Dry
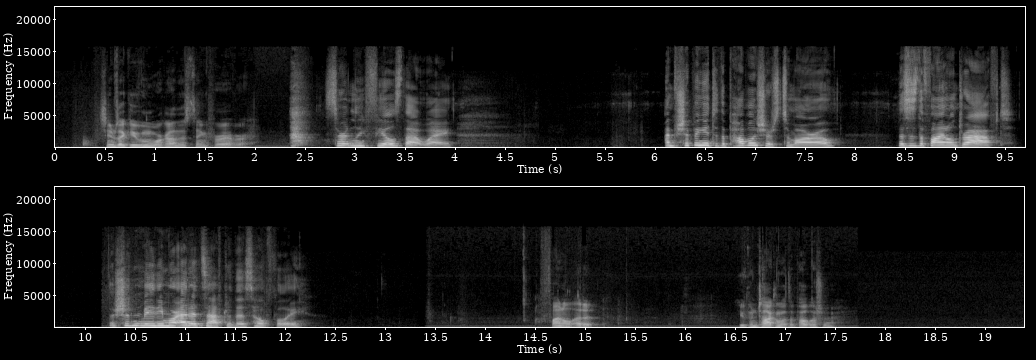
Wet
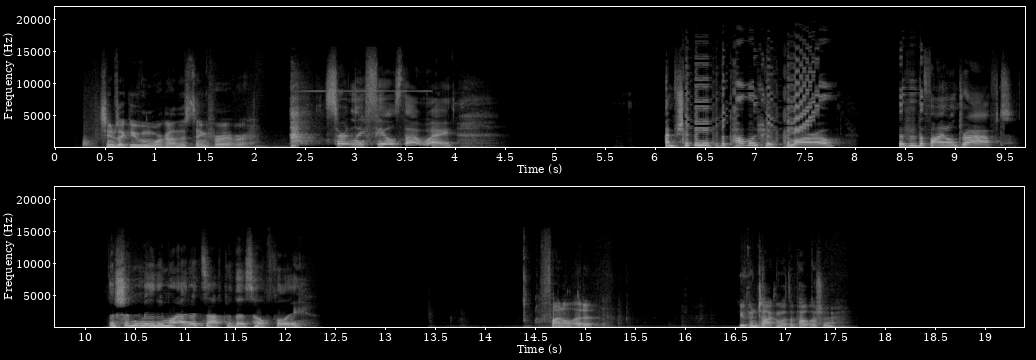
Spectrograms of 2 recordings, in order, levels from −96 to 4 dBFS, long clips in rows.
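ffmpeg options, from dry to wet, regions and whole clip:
-filter_complex "[0:a]asettb=1/sr,asplit=3[s0][s1][s2];[s0]atrim=end=2.444[s3];[s1]atrim=start=2.44:end=3.78,asetpts=PTS-STARTPTS,afade=t=in:d=0.004:c=qsin,afade=t=out:st=1.336:d=0.004:c=qsin,highpass=f=510:w=0.5412,highpass=f=510:w=1.3066,acompressor=threshold=0.00794:ratio=1.5:attack=3.2:release=140:knee=1:detection=peak,aeval=exprs='val(0)+0.000708*sin(2*PI*8800*n/s)':c=same[s4];[s2]atrim=start=3.776[s5];[s3][s4]acrossfade=d=0.004:c1=hsin:c2=qsin[s6];[s6][s5]acrossfade=d=0.004:c1=qsin:c2=hsin,asettb=1/sr,asplit=3[s7][s8][s9];[s7]atrim=end=6.284[s10];[s8]atrim=start=6.28:end=8.7,asetpts=PTS-STARTPTS,afade=t=in:d=0.004:c=qsin,afade=t=out:st=2.416:d=0.004:c=qsin,highpass=270,lowpass=2900,acrusher=samples=9:mix=1:aa=0.000001:lfo=1:lforange=9:lforate=1.2[s11];[s9]atrim=start=8.696[s12];[s10][s11]acrossfade=d=0.004:c1=hsin:c2=qsin[s13];[s13][s12]acrossfade=d=0.004:c1=qsin:c2=hsin,asettb=1/sr,asplit=3[s14][s15][s16];[s14]atrim=end=9.504[s17];[s15]atrim=start=9.5:end=12.1,asetpts=PTS-STARTPTS,afade=t=in:d=0.004:c=qsin,afade=t=out:st=2.596:d=0.004:c=qsin,asuperstop=centerf=2700:order=8:qfactor=1.1,equalizer=f=360:t=o:w=0.35:g=-9[s18];[s16]atrim=start=12.096[s19];[s17][s18]acrossfade=d=0.004:c1=hsin:c2=qsin[s20];[s20][s19]acrossfade=d=0.004:c1=qsin:c2=hsin,lowpass=11000,agate=range=0.0224:threshold=0.00158:ratio=3:detection=peak,acompressor=threshold=0.0141:ratio=6,volume=1.26"

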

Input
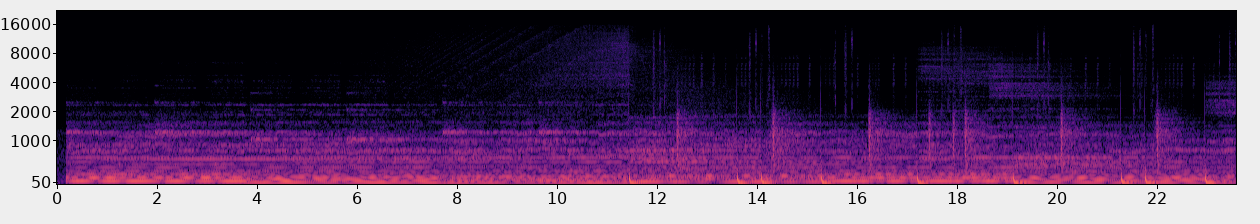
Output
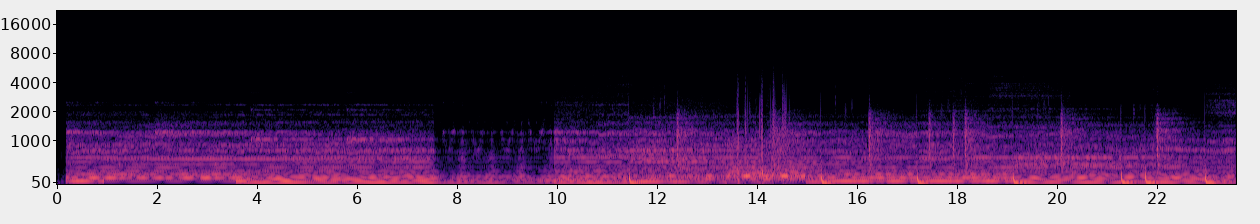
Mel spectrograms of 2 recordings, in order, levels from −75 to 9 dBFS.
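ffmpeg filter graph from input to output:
-filter_complex "[0:a]asettb=1/sr,asplit=3[s0][s1][s2];[s0]atrim=end=0.944[s3];[s1]atrim=start=0.94:end=3.58,asetpts=PTS-STARTPTS,afade=t=in:d=0.004:c=qsin,afade=t=out:st=2.636:d=0.004:c=qsin,highpass=f=130:w=0.5412,highpass=f=130:w=1.3066,highshelf=f=5700:g=-12[s4];[s2]atrim=start=3.576[s5];[s3][s4]acrossfade=d=0.004:c1=hsin:c2=qsin[s6];[s6][s5]acrossfade=d=0.004:c1=qsin:c2=hsin,asettb=1/sr,asplit=3[s7][s8][s9];[s7]atrim=end=7.534[s10];[s8]atrim=start=7.53:end=9.95,asetpts=PTS-STARTPTS,afade=t=in:d=0.004:c=qsin,afade=t=out:st=2.416:d=0.004:c=qsin,bass=f=250:g=-12,treble=f=4000:g=-4,acrossover=split=270|3000[s11][s12][s13];[s12]acompressor=threshold=0.00178:ratio=3:attack=3.2:release=140:knee=2.83:detection=peak[s14];[s11][s14][s13]amix=inputs=3:normalize=0,aphaser=in_gain=1:out_gain=1:delay=1.3:decay=0.58:speed=1.7:type=triangular[s15];[s9]atrim=start=9.946[s16];[s10][s15]acrossfade=d=0.004:c1=hsin:c2=qsin[s17];[s17][s16]acrossfade=d=0.004:c1=qsin:c2=hsin,asettb=1/sr,asplit=3[s18][s19][s20];[s18]atrim=end=13.394[s21];[s19]atrim=start=13.39:end=14.98,asetpts=PTS-STARTPTS,afade=t=in:d=0.004:c=qsin,afade=t=out:st=1.586:d=0.004:c=qsin,highpass=f=92:w=0.5412,highpass=f=92:w=1.3066,aeval=exprs='(mod(13.3*val(0)+1,2)-1)/13.3':c=same,equalizer=f=230:t=o:w=1:g=11.5[s22];[s20]atrim=start=14.976[s23];[s21][s22]acrossfade=d=0.004:c1=hsin:c2=qsin[s24];[s24][s23]acrossfade=d=0.004:c1=qsin:c2=hsin,asettb=1/sr,asplit=3[s25][s26][s27];[s25]atrim=end=20.294[s28];[s26]atrim=start=20.29:end=22.69,asetpts=PTS-STARTPTS,afade=t=in:d=0.004:c=qsin,afade=t=out:st=2.396:d=0.004:c=qsin,asuperstop=centerf=2700:order=8:qfactor=4.2,aecho=1:1:4.7:0.5,atrim=end_sample=105840[s29];[s27]atrim=start=22.686[s30];[s28][s29]acrossfade=d=0.004:c1=hsin:c2=qsin[s31];[s31][s30]acrossfade=d=0.004:c1=qsin:c2=hsin,anlmdn=0.0631,lowpass=1700"

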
